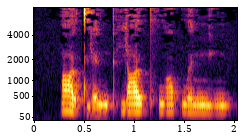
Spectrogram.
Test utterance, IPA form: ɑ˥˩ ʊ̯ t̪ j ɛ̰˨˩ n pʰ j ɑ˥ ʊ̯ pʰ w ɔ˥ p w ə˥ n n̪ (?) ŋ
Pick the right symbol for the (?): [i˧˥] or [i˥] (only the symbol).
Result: i˥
